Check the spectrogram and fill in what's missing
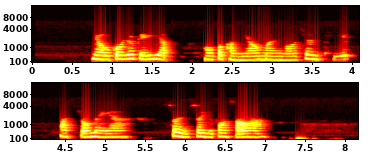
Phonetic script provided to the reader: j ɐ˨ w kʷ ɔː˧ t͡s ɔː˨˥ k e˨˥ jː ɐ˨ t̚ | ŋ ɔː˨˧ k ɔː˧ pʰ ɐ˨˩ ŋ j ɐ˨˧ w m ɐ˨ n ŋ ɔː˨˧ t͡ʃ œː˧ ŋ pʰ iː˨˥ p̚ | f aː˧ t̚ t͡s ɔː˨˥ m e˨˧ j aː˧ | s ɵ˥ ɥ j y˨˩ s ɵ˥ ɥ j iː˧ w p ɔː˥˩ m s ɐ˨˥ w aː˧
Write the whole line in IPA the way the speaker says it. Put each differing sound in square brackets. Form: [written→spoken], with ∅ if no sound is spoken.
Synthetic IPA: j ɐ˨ w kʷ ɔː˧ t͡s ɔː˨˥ k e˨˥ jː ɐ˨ t̚ | ŋ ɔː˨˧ k ɔː˧ pʰ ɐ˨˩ ŋ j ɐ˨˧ w m ɐ˨ n ŋ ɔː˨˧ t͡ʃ [œː˧→œː˥˩] ŋ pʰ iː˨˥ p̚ | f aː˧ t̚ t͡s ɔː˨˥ m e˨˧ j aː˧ | s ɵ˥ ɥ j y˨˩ s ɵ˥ ɥ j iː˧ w p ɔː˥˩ [m→ŋ] s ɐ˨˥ w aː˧

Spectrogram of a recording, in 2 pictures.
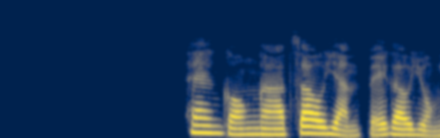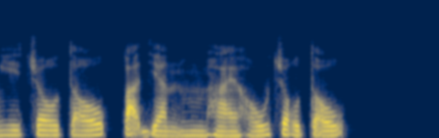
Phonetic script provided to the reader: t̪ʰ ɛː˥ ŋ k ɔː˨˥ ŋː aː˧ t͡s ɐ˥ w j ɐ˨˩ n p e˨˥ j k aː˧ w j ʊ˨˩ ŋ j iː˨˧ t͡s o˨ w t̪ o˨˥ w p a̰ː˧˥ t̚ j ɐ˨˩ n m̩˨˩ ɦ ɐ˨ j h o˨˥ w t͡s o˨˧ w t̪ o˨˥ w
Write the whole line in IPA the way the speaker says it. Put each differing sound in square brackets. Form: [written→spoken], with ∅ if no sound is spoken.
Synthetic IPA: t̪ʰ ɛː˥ ŋ k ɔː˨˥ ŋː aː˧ t͡s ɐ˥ w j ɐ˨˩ n p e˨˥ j k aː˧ w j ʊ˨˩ ŋ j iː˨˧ t͡s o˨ w t̪ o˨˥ w p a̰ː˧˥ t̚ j ɐ˨˩ n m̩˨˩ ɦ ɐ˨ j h o˨˥ w t͡s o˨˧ w t̪ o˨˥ w

